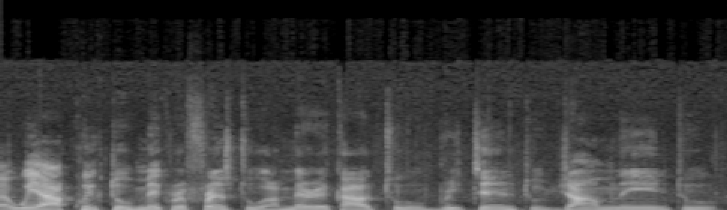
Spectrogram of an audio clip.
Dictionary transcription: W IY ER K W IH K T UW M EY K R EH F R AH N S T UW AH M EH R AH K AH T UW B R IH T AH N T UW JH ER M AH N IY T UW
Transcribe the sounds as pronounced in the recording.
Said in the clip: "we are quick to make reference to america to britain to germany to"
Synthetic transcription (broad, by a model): W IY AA K W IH K T UW M EY K R EH F R AH N S T UW AH M EH R AH K AH T UW B R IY T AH N T UW JH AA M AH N T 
